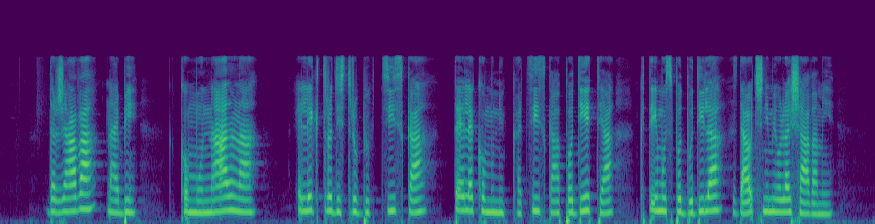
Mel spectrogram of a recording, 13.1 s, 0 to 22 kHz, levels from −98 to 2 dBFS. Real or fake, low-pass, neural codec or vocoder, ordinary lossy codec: real; none; none; none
